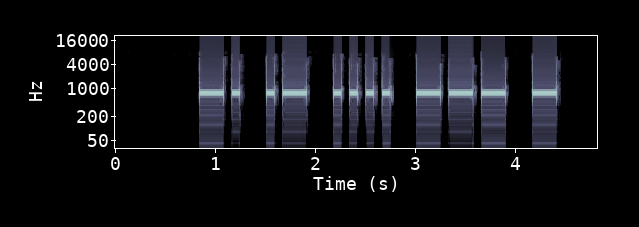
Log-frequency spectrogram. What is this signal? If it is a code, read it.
Morse code, heard as a keyed tone, about 15 wpm, 800 Hz. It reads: NAHOT
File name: CW / DET / 1 3 1500C S A 14wpm 2447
